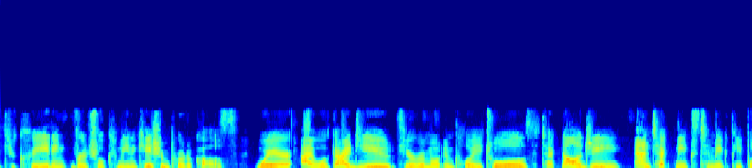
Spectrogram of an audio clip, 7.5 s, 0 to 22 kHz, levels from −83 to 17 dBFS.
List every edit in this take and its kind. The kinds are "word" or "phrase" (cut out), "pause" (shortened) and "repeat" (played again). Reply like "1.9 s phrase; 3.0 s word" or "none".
4.0 s word; 4.8 s word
